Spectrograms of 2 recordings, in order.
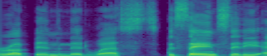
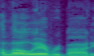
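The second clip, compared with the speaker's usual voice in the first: put-on genteel manner, mock refined politeness. Greeting the listeners to open the episode, put-on genteel manner. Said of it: "I will try to act very genteel".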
